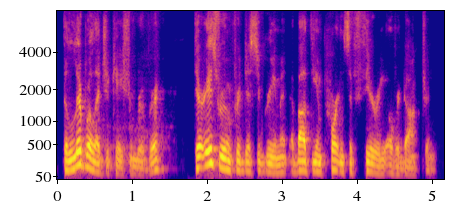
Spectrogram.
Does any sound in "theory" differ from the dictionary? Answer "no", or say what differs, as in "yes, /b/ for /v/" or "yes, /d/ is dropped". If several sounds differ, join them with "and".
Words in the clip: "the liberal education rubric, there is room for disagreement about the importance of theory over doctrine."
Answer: no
